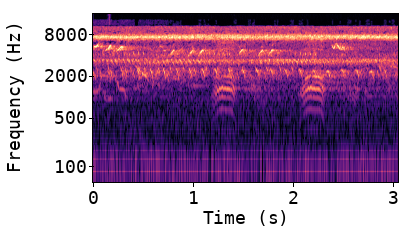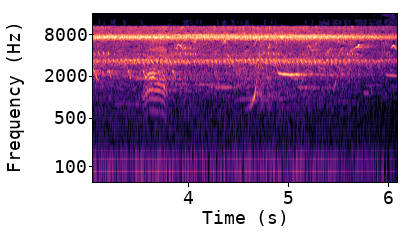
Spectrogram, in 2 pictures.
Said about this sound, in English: The first one is biophony. That's all the wild animal sounds. So, an example of biophony would be this chorus of birds.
